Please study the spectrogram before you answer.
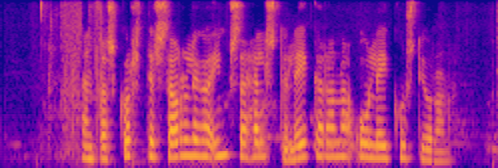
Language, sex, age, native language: Icelandic, male, 12, Icelandic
